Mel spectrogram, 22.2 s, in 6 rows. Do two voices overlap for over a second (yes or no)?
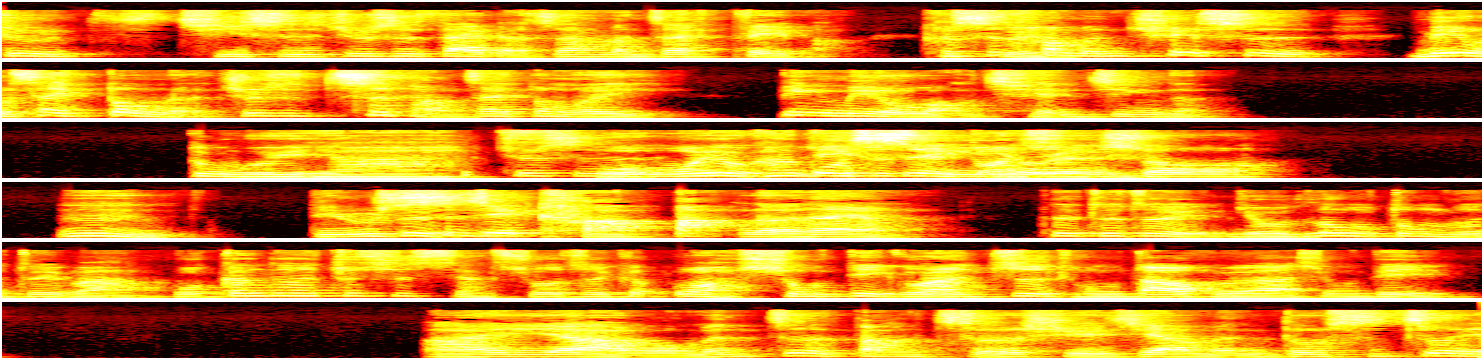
yes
